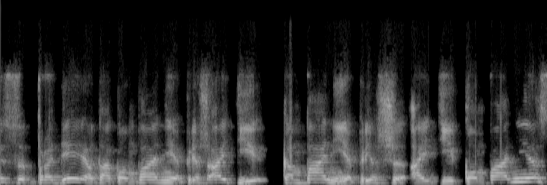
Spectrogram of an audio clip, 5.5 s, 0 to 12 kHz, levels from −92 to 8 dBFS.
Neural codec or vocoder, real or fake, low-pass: none; real; 10.8 kHz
